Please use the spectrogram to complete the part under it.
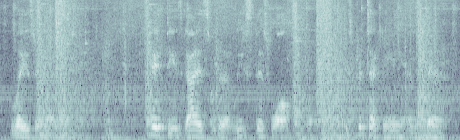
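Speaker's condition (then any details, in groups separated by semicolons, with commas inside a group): Cerebral palsy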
